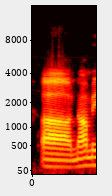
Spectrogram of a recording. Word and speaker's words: NAMI: with the soft A from the It's NAMI.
